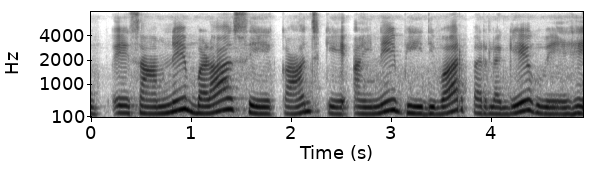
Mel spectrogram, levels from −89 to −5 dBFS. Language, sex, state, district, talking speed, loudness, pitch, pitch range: Hindi, female, Maharashtra, Washim, 160 wpm, -14 LUFS, 195 Hz, 185-235 Hz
